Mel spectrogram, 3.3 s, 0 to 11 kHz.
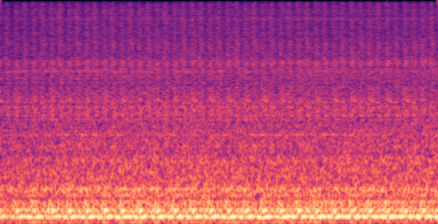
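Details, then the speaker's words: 2022 Honda Civic Sport at salvage auction, recently started, idling, not revved: faint loosely regular tapping two or three per second under the hum; suspected slight rod knock, possibly lifters or oil pressure; water ingestion thought unlikely; cause not confirmed. "unfortunately that engine doesn't sound good I'm not going to rev it up it sounds like it may actually have a slight rod knock"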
